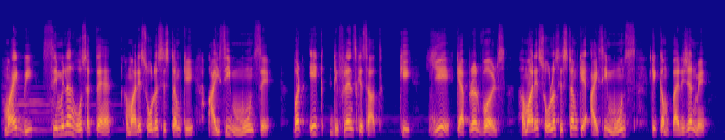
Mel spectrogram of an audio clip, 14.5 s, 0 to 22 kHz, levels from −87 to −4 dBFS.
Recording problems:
muffled; slightly; fading above 2.5 kHz
thin; somewhat; fading below 300 Hz
background music; faint; throughout; 25 dB below the speech

